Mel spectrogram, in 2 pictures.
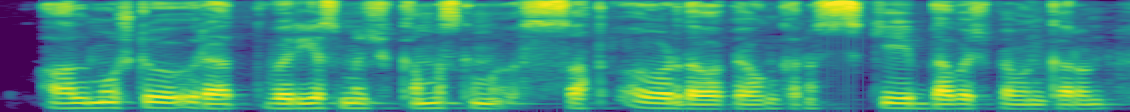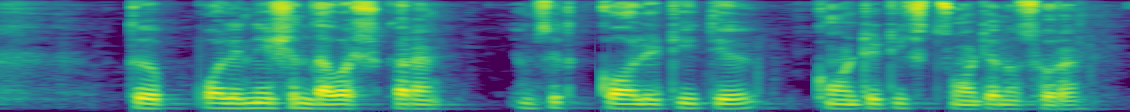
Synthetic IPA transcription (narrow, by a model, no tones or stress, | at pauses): aːlmoːsʈɾaːt̪ʋeːɾijɐsmɐnt͡ʃʰkɐmɐskɐmsɐt̪ʰəːɽd̪ɐʋaːpɛʋɐnkɐɾɐnskeːp̚d̪ɐʋɐt͡ʃʰpʲɛʋɐnkɐɾɐn | t̪ɨpoːlineːʃɐnd̪ɐʋat͡ʃʰkɐɾɐn | imsɨt̪kwaːliʈiːt̪i | kwãːɳʈiʈiːt͡ʃʰt͡sõːɳʈʲjɐnusuɾɐn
